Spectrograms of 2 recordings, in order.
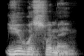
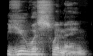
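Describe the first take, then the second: The two takes are said the same way.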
